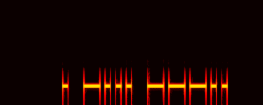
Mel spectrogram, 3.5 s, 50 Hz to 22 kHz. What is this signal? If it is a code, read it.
Morse code, heard as a keyed tone, about 17 wpm, 700 Hz. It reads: EB8
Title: Callsign Prefixes for Top 50 DXCC - 17wpm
